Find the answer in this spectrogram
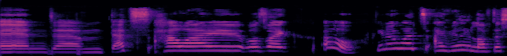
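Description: A German-accented woman's voice. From Germany, small town. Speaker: hypnotherapist. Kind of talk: interview.

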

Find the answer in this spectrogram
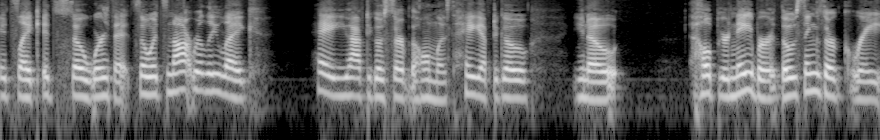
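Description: A woman speaks in an ordinary speaking voice at a moderate pace, her medium pitch carrying fairly even intonation in a dry, close sound with no echo. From Dallas, Texas. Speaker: company people and culture director. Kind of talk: casual interview chat. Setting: studio.

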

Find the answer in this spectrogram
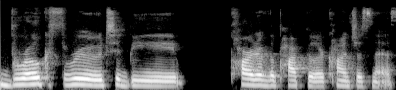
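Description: Speaking fairly slowly with an American accent, a woman has an unremarkable speaking voice of medium pitch and ordinary pitch variation. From US, Washington DC. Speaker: author and nonprofit CEO. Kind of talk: interview.

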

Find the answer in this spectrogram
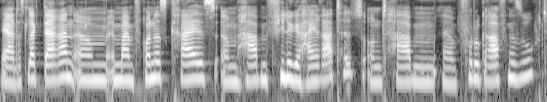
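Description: Her voice is a woman's, fairly high in pitch, with fairly even intonation. The recording is very clean, the background silent. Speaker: videographer. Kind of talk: casual chat. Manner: calm.

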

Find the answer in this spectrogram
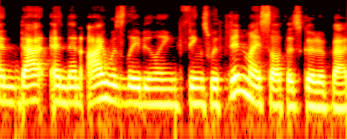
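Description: An unremarkable speaking voice from a woman with an American accent, fairly low in pitch, with ordinary pitch variation, at a moderate pace, over a quiet background. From Massachusetts, US. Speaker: beauty brand founder. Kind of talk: casual interview.

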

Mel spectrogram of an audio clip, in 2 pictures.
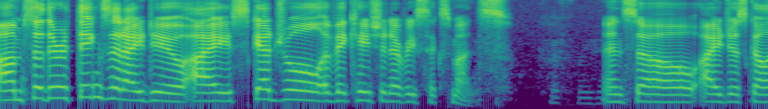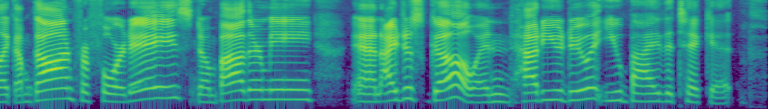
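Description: In a normal speaking voice, a woman talks at a moderate pace and a fairly high pitch. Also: ordinary pitch variation. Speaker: restaurateur. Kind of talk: casual panel interview. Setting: studio.

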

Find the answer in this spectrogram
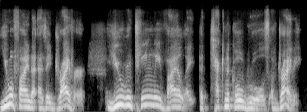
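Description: With an American accent, a man talks at a fairly slow pace in a high voice. His tone is animated and his intonation lively. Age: 40s. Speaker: civil engineer and author. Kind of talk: interview. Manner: animated, frequent self-repetitions.

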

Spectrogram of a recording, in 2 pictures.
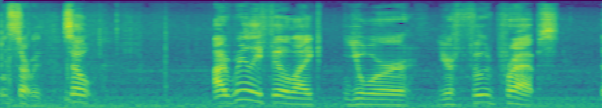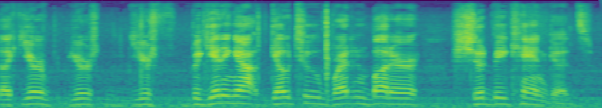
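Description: Amid noticeable background noise, a man with an American accent speaks very slowly with long, frequent pauses. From US South. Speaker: podcast host. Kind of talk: casual monologue. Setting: in a car. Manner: casual, filler-heavy. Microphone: phone recording.

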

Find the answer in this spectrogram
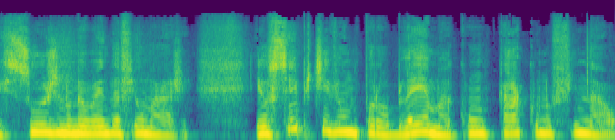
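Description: In a dry, close recording with no echo, a man talks at a very fast pace with a high pitch and a dark, mellow tone. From Minas Gerais, Brazil (Itajubá). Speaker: advertising copywriter. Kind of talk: interview.

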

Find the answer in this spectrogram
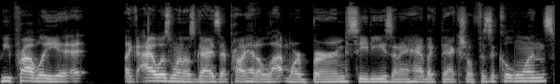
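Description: A man with an American accent has a normal speaking voice at medium pitch with ordinary pitch variation. The recording is very clean, with a silent background. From Arizona, Mesa. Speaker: podcaster and music fan. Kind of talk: casual chat.

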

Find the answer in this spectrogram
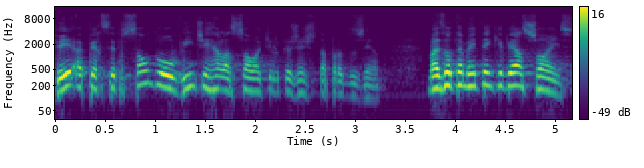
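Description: This man's voice has a dark, mellow tone. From Belo Horizonte, Minas Gerais, Brazil. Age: 60s. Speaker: radio journalist and news director. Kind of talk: lecture.

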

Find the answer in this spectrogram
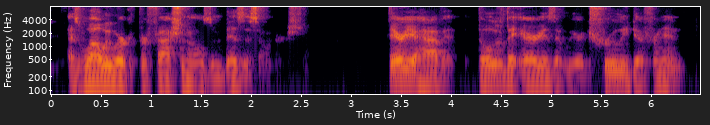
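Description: A man talks very fast at a medium pitch. His intonation stays fairly even. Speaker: financial advisor and podcast host. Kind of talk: scripted announcement. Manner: monotone.

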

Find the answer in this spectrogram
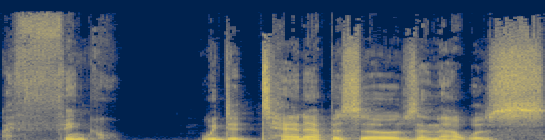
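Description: In a very clean recording with a silent background, a man with an American accent speaks at medium pitch with vocal fry and very wide pitch swings. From US Northeast, Long Island (Ronkonkoma). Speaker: TV and film comedy writer. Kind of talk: casual chat. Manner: animated.

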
